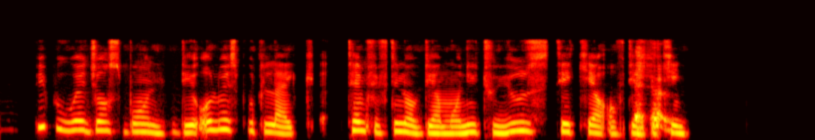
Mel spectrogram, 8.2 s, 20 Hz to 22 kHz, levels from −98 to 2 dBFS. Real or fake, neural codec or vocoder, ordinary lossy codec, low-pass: real; none; none; none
